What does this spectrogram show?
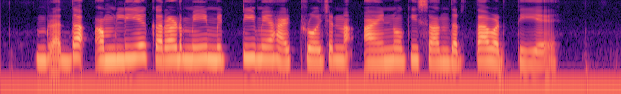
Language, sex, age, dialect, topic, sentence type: Hindi, female, 25-30, Awadhi Bundeli, agriculture, statement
